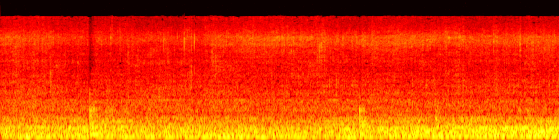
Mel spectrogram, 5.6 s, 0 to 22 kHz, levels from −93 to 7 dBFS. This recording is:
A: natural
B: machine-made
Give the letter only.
A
